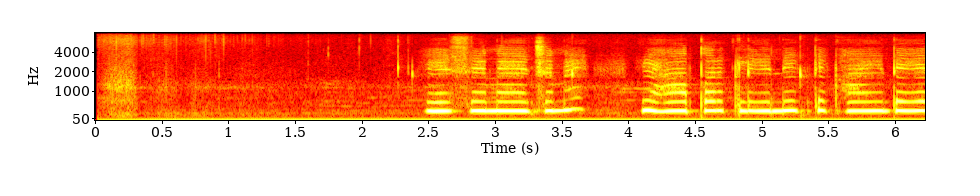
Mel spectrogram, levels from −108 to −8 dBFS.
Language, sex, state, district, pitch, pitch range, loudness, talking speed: Hindi, female, Rajasthan, Jaipur, 320 Hz, 315-325 Hz, -11 LUFS, 85 wpm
